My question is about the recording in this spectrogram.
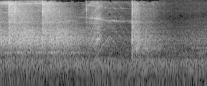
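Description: Cartoon soundtrack sound effects: loud bursts of rushing noise in the first two seconds, then a sharp hit about two and a half seconds in, after which it quietens.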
